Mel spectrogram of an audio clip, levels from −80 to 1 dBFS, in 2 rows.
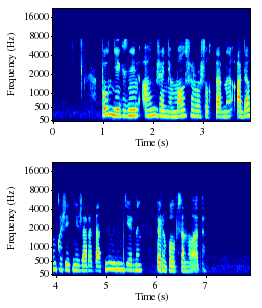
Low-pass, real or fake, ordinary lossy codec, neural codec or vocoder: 7.2 kHz; real; none; none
